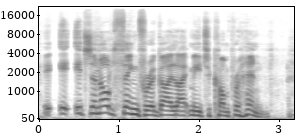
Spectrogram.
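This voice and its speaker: A man hosting a conversational interview, effusive and flattering with a teasing streak. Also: fairly high pitch, fairly quick, no echo. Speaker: interviewer, radio host.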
